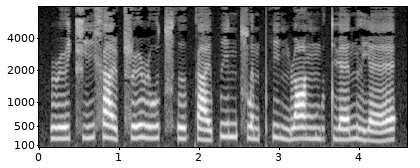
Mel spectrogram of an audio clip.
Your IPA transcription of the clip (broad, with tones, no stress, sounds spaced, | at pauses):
ɻ ɻ̩˧˥ t͡ɕ i˧˥ x a˥˩ ɪ̯ ʈ͡ʂ ɻ̩˧˥ ɻ u˧˥ t͡sʰ ɹ̩˧˥ k a˨˩ ɪ̯ p i˥ n t͡s w ə˨ n pʰ i˥˩ ŋ ɻ ɑ˥ ŋ m u˨ t̪ ɥ ɛ˧˥ n l j ɛ˨˩˦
